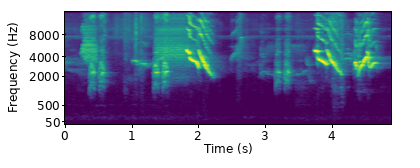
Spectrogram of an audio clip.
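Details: Oriental magpie-robin (kacer) giving gacor song: buzzy chattering notes, then crisp descending whistled trills, a pause, and two more bright falling trill phrases.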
